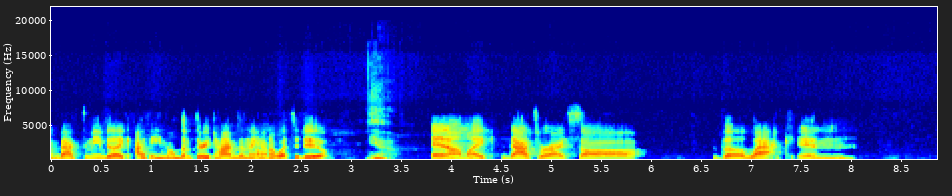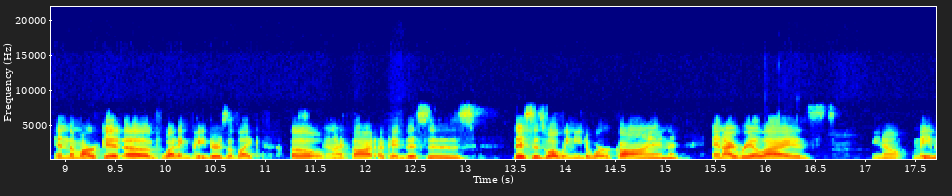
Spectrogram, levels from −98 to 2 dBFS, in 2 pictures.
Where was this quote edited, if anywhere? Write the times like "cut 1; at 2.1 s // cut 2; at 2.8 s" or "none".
cut 1; at 2.1 s // cut 2; at 11.7 s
